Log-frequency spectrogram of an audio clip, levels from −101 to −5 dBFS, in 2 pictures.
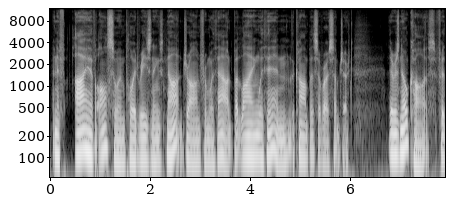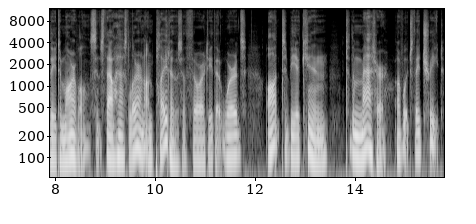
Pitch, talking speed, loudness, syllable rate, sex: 100 Hz, 180 wpm, -23 LUFS, 4.8 syllables/s, male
